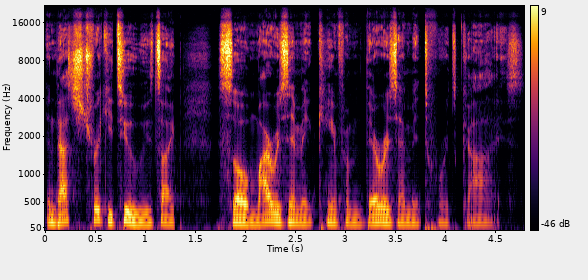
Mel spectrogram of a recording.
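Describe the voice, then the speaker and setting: Very clean recording, silent background: a man with a medium pitch and a dark, mellow tone. He speaks at a fairly quick pace with fairly even intonation. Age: young. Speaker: solo podcaster. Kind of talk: casual monologue. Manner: halting.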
